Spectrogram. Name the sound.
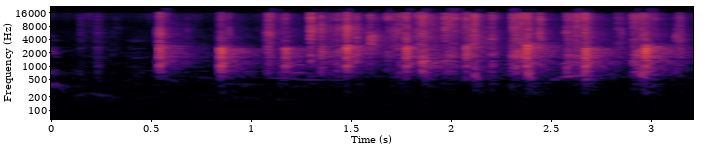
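audience applause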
